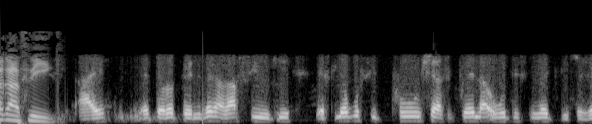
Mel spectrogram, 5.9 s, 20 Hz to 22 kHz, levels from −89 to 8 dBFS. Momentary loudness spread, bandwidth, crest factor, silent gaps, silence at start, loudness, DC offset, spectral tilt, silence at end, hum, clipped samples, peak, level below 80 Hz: 9 LU; 8 kHz; 16 dB; none; 0 s; -19 LUFS; under 0.1%; -5.5 dB/octave; 0 s; none; under 0.1%; -2 dBFS; -50 dBFS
